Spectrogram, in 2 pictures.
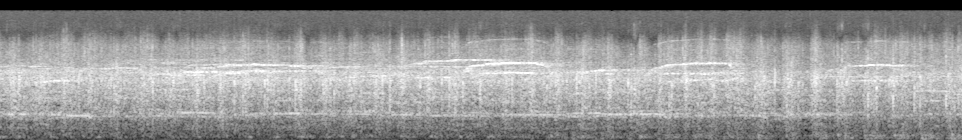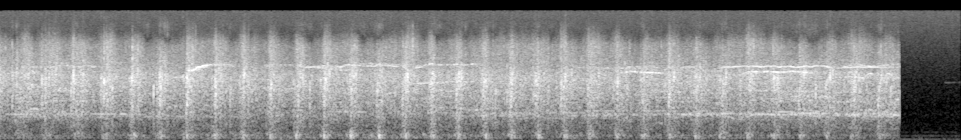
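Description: Concert audience applauding and cheering, with shrill whistles rising and falling over the clapping. Past the middle, the applause settles into steady clapping in unison, about three claps a second.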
